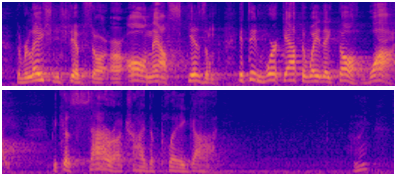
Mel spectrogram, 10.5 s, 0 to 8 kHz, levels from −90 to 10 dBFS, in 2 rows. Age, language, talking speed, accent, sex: 50-69, English, 130 wpm, American, male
